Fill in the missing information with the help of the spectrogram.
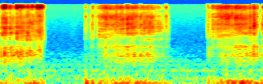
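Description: Long pointed nails scratch the dark blue glitter top of a small rectangular hollow hard-case clutch with a gold metal frame, lying flat. Three bursts of bright, gritty scratching are separated by two short quieter gaps, over a steady low rumble.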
